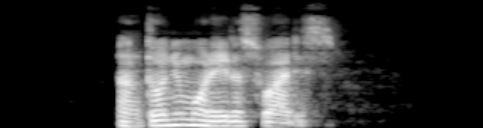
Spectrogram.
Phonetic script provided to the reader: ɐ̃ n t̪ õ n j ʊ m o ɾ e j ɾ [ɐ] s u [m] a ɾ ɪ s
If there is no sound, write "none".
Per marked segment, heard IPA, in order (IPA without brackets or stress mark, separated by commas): ɐ, none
